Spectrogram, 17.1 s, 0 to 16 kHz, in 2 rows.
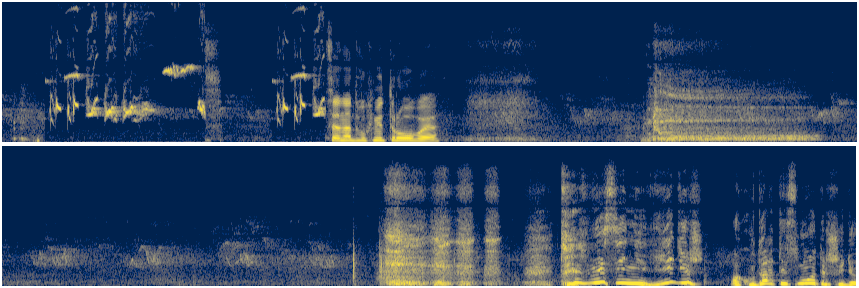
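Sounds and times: person sighing: 6.4s - 8.2s.

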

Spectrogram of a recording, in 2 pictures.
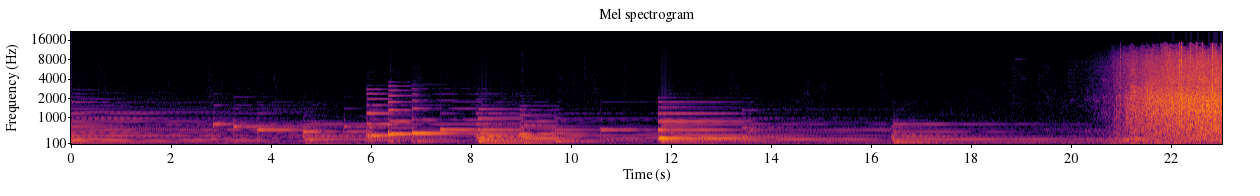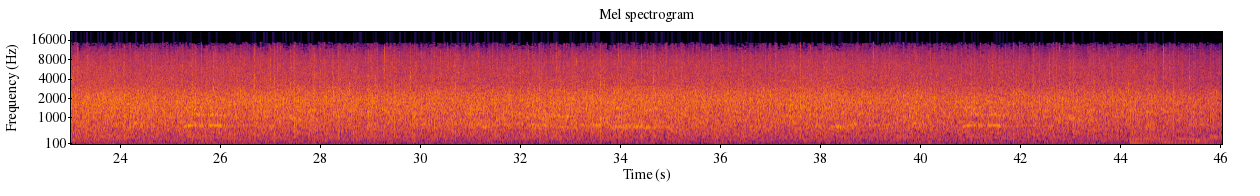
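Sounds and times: audience applause: 20.6s - 46.0s.

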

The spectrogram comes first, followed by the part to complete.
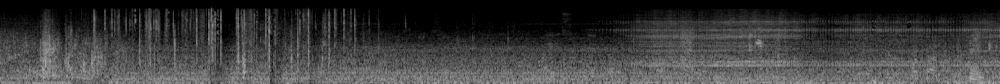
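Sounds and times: wind and water rumble: 0.0s - 10.0s
sharp clicks and crackles: 1.0s - 4.1s.

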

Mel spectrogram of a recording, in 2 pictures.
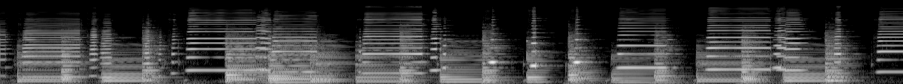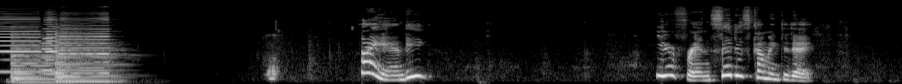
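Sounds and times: lively jingle music: 0.0s - 10.4s.

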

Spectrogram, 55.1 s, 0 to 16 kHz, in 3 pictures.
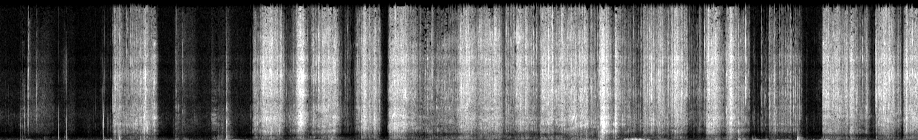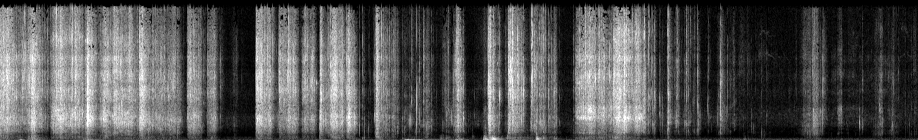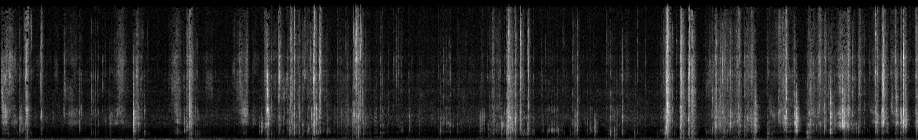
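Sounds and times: plastic bags crinkling: 2.0s - 3.8s, 4.4s - 33.7s, 34.3s - 37.6s, 41.9s - 55.0s.

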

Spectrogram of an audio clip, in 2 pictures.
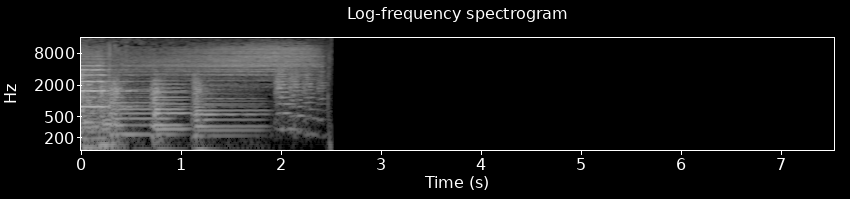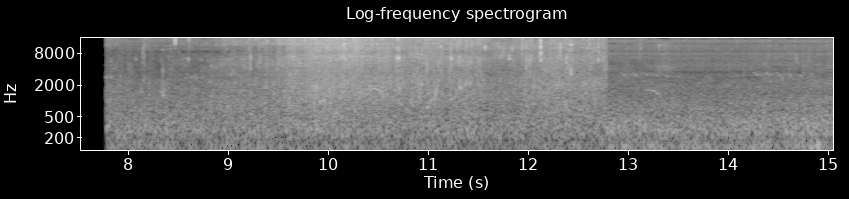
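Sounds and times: water lapping over rocks: 7.8s - 12.8s.

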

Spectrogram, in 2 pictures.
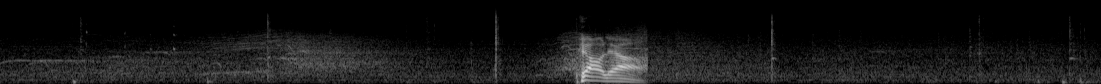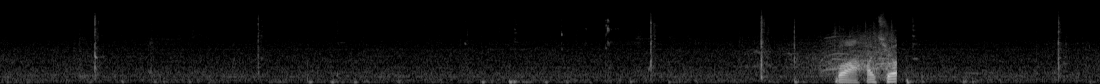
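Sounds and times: low arena hush: 0.0s - 10.5s
rackets striking shuttlecock: 0.7s - 1.0s, 2.6s - 5.2s, 9.7s - 11.2s, 11.8s - 12.6s, 18.4s - 19.1s, 20.0s - 20.8s.

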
